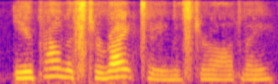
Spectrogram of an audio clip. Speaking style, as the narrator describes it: she said

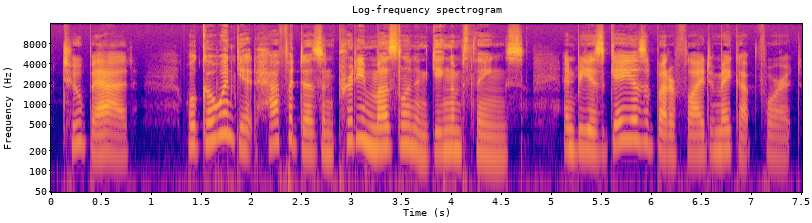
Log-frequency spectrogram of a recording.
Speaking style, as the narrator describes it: laughed her father, really touched by the patches, and Molly's resignation

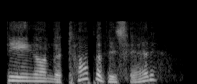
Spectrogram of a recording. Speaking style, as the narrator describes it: she said in a trembling voice

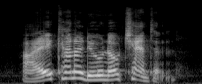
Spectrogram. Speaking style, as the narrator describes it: said Ben Weatherstaff, a trifle testily

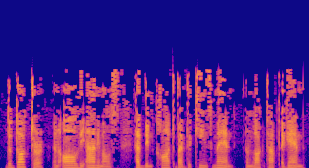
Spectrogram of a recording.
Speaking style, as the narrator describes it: whispered Polynesia

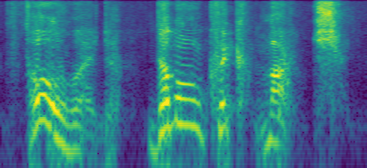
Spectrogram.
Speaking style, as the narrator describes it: the captain of the soldiers shouted

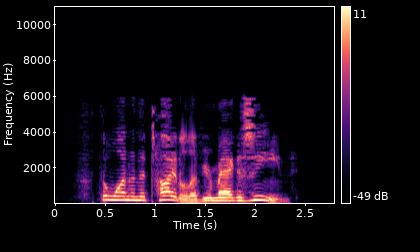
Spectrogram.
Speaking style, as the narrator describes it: Ivan Fitzgerald exclaimed

